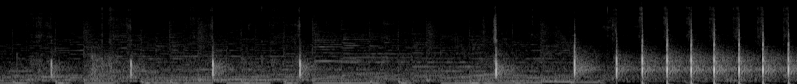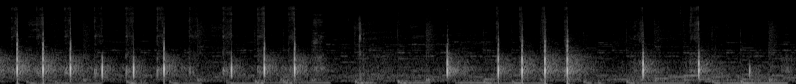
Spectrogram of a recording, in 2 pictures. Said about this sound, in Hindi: प्याज को करना है फाइन चॉप।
